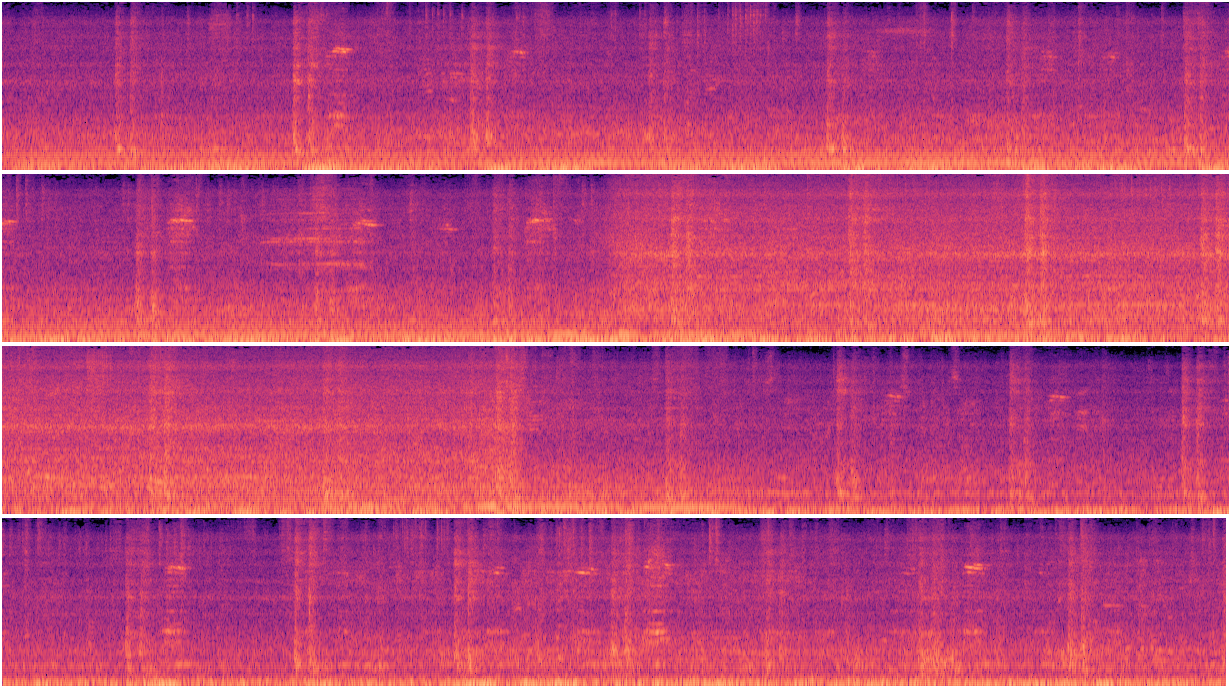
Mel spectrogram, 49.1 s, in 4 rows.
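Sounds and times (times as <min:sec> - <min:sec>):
railcar engine hum: 0:00.0 - 0:49.0
wheels on rail: 0:00.2 - 0:35.3.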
